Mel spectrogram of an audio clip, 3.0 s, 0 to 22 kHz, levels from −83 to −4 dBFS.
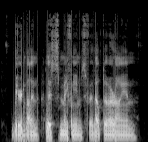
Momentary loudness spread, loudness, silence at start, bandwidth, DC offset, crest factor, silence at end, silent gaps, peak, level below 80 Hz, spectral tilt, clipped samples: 5 LU; -21 LUFS; 0.25 s; 16.5 kHz; under 0.1%; 18 dB; 0.25 s; none; -2 dBFS; -36 dBFS; -6.5 dB/octave; under 0.1%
